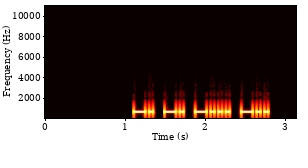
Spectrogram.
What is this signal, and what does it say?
Morse code, heard as a keyed tone, about 25 wpm, 700 Hz. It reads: NNBD
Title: All Cut Numbers - 4-Digit 25wpm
